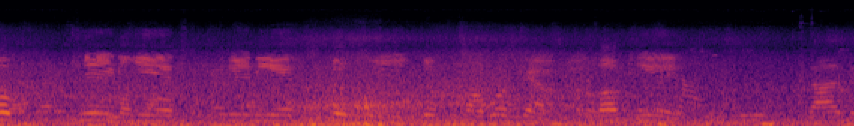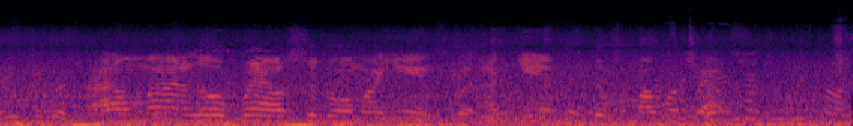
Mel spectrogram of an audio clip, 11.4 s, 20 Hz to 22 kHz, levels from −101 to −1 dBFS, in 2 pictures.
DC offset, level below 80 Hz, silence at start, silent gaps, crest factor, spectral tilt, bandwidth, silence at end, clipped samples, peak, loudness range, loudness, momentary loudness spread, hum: under 0.1%; -52 dBFS; 0 s; none; 18 dB; -5.5 dB/octave; 16 kHz; 0 s; under 0.1%; -26 dBFS; 3 LU; -45 LUFS; 6 LU; none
